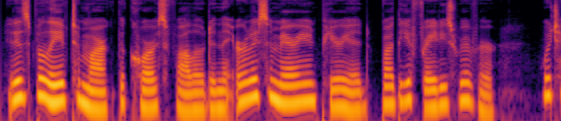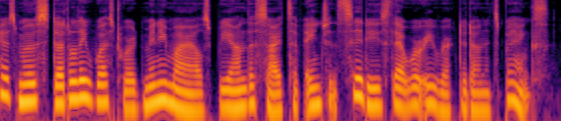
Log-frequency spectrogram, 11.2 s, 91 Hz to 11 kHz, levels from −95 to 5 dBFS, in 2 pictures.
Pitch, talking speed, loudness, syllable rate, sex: 175 Hz, 190 wpm, -17 LUFS, 5.8 syllables/s, female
